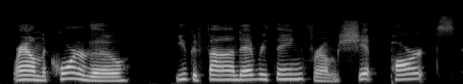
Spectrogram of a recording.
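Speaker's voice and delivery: hammed-up bad Texas drawl for a Western-style narrator; fake Texas drawl. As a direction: tell it like a TV cowboy with a Texas twang. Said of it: "I'm going to read it in that drawl".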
